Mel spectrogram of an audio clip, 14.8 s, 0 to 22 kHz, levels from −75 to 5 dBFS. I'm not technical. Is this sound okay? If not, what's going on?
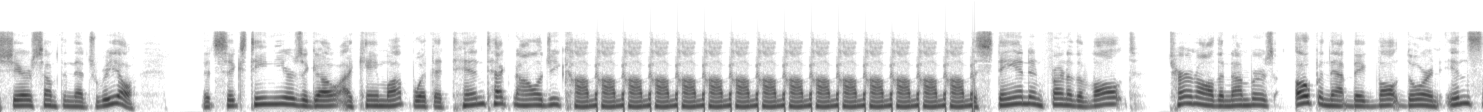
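No. From 5.97 to 9.74 seconds the speech gets stuck: a tiny snippet, about 0.27 seconds long, plays again and again, 14 times back to back, like a scratched CD. This is a broken-record loop. The likely cause is that the player or stream stalled and kept repeating the last scrap of audio it had. Whatever should have been heard in those nearly four seconds is missing.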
